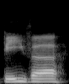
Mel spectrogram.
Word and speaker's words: Belvoir: It is, I believe, Beaver Castle, which is spelt Belvoir. I think it's because no one in the local area wanted it to sound French, so they went with Beaver.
